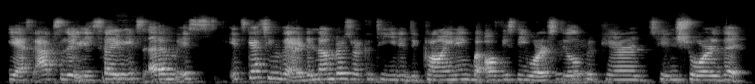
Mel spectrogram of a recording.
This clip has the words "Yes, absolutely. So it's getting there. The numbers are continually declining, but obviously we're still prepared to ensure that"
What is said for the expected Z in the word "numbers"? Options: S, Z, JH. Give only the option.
Z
